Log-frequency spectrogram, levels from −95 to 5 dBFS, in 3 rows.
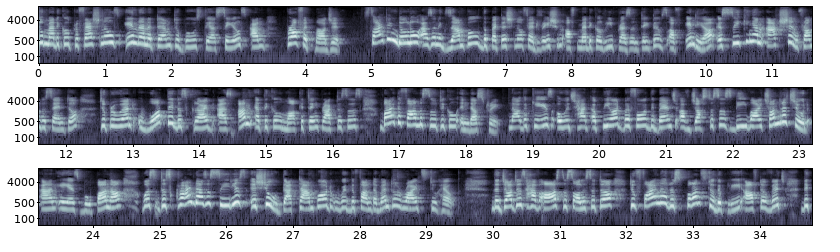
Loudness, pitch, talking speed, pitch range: -17 LUFS, 300 Hz, 160 wpm, 270-360 Hz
